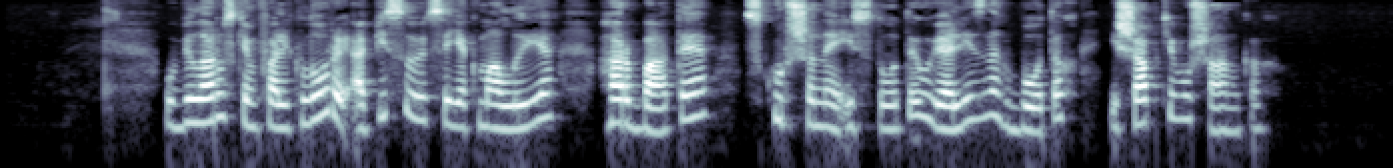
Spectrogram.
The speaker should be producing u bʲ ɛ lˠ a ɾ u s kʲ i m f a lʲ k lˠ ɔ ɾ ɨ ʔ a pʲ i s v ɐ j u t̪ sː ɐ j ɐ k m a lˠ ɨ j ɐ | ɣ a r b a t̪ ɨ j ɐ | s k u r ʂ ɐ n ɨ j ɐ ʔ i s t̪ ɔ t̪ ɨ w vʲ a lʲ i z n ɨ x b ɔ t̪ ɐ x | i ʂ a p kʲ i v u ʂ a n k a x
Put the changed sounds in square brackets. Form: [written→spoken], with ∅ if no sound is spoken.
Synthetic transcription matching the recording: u bʲ ɛ lˠ a ɾ u s kʲ i m f a lʲ k lˠ ɔ ɾ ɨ ʔ a pʲ i s v ɐ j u t̪ sː ɐ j ɐ k m a lˠ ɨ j ɐ | ɣ a r b a t̪ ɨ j ɐ | s k u r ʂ ɐ n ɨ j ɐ ʔ i s t̪ ɔ t̪ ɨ w vʲ a lʲ i z n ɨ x b ɔ t̪ ɐ x | i ʂ a p kʲ i v u ʂ a n k [a→ɐ] x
